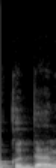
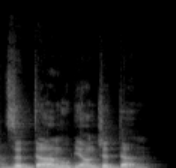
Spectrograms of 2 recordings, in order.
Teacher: dans certains dialectes bédouins d'Arabie Saoudite et d'Irak, ça devient dj ou dz. Mais c'est un accent qui a tendance à disparaître et même ceux qui l'utilisent encore, ils l'utilisent seulement dans certains mots spécifiques.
